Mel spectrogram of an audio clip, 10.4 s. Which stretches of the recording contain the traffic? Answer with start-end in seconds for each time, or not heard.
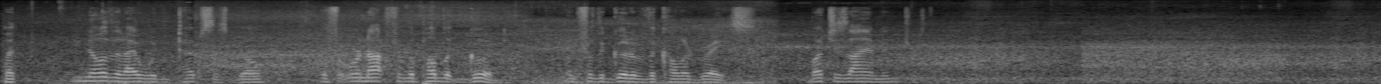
0.0-10.3.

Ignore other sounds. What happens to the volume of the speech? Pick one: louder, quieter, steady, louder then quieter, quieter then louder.
steady.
